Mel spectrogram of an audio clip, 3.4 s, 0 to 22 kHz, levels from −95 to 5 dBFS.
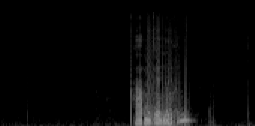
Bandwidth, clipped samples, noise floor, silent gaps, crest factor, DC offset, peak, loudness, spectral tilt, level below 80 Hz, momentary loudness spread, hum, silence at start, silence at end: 14.5 kHz; under 0.1%; -86 dBFS; none; 22 dB; under 0.1%; -26 dBFS; -44 LUFS; -7.5 dB/octave; -64 dBFS; 16 LU; none; 1.8 s; 0.85 s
